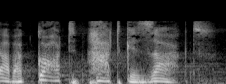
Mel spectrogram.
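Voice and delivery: low, slow, grave reply; calm firm answer. Acted. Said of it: "Und er sagte". (tief, langsam und bestimmt)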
